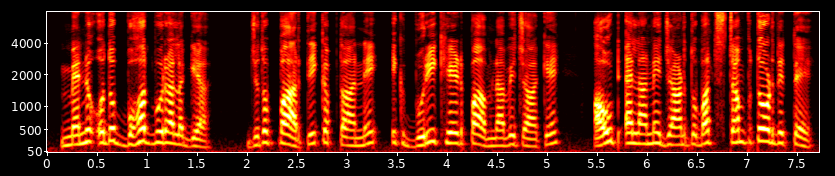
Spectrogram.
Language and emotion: Punjabi, disgusted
